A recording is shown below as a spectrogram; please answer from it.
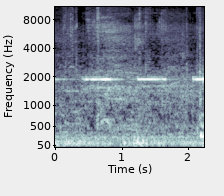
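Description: Vehicle reversing alarm: one high, steady electronic beep repeating at an even pace, a little more than once a second, two beeps here, over low yard rumble.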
